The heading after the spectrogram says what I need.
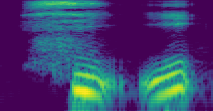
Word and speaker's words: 洗: 先 The whole thing pronounced 洗 It actually came from wash your feet.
